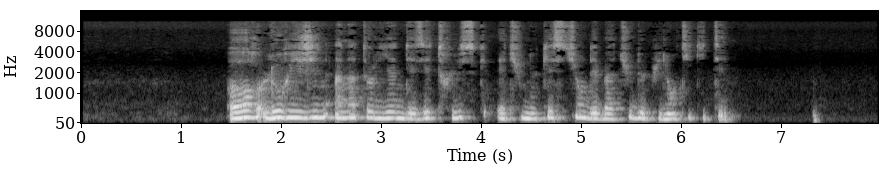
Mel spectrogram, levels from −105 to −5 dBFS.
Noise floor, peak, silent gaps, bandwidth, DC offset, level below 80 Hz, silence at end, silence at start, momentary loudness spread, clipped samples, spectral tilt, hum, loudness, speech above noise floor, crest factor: -74 dBFS; -6 dBFS; none; 11.5 kHz; under 0.1%; -64 dBFS; 0.6 s; 1.5 s; 14 LU; under 0.1%; -6.5 dB/octave; none; -23 LUFS; 52 dB; 18 dB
